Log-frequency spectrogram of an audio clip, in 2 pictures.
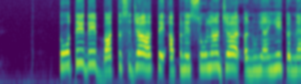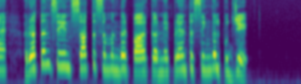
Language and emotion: Dogri, neutral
